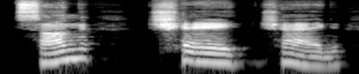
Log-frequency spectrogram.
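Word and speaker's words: Tsung-Che Cheng: I wasn't able to pronounce it right until I learned from John Moses how to pronounce it, the announcer down in Altoona. Everybody, it's Sung Che Chang.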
